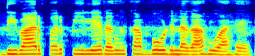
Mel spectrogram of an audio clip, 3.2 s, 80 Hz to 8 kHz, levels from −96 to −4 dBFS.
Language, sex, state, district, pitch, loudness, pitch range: Hindi, female, Maharashtra, Mumbai Suburban, 195 Hz, -17 LUFS, 180-200 Hz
